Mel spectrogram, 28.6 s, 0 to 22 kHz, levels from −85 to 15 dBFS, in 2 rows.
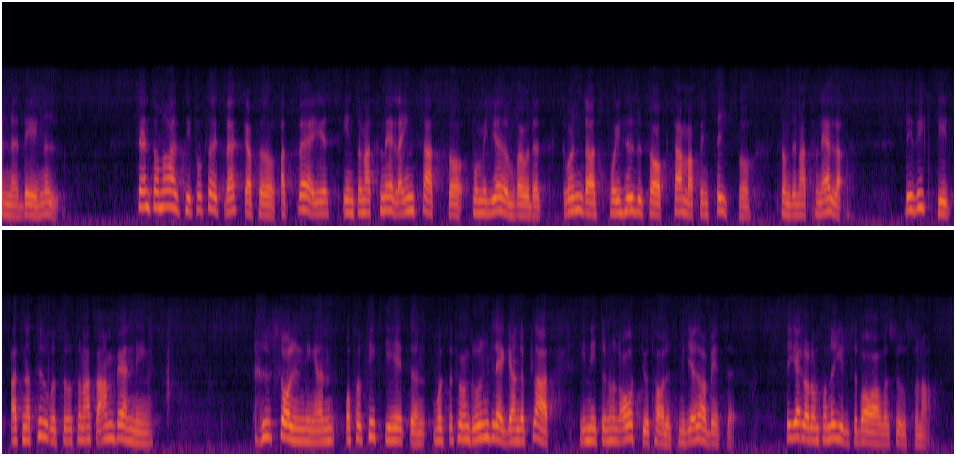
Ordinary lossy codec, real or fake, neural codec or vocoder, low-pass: none; fake; codec, 16 kHz, 0.7 kbps, FocalCodec; none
